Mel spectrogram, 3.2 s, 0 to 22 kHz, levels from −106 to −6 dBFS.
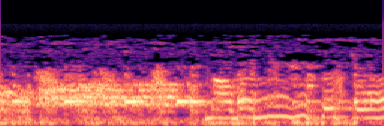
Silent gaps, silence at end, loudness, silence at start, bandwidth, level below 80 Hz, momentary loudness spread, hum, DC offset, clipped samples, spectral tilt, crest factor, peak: none; 0 s; -12 LUFS; 0 s; 6.2 kHz; -40 dBFS; 6 LU; none; under 0.1%; under 0.1%; -9 dB/octave; 10 dB; -2 dBFS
